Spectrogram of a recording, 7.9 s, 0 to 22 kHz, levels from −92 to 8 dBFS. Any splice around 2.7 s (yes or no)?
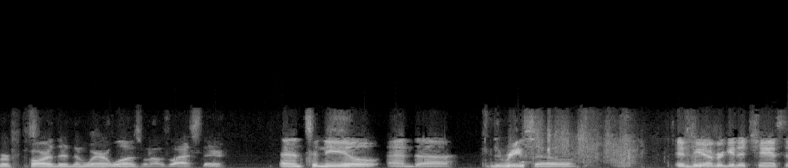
yes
